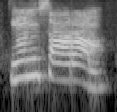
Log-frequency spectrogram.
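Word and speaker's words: 눈사람: Ini bacanya nun saram.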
